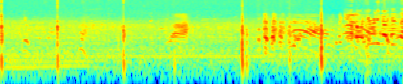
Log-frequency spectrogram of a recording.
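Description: A volleyball slapped by players' hands and forearms several times during a rally, each hit a sharp short smack. Players' laughter and excited calls build up in the second half.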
